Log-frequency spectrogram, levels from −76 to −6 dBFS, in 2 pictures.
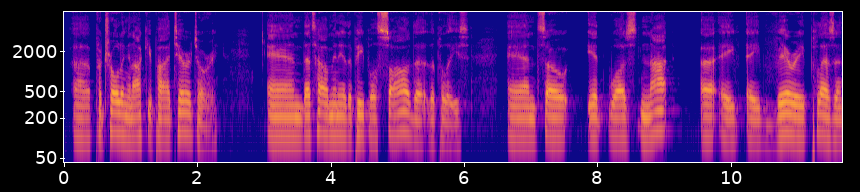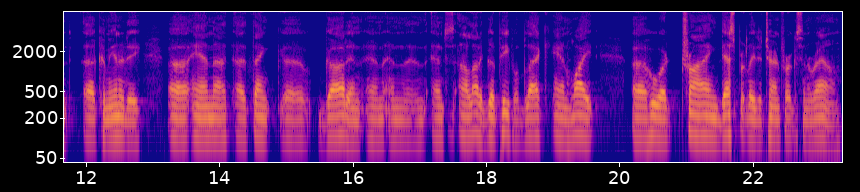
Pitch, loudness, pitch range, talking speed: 105 Hz, -29 LUFS, 100-110 Hz, 145 wpm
